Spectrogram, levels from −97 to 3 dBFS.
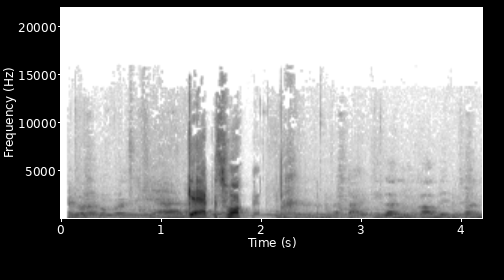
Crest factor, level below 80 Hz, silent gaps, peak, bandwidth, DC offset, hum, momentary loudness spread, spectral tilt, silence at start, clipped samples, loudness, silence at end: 22 dB; -60 dBFS; none; -2 dBFS; 15.5 kHz; under 0.1%; none; 23 LU; -4 dB/octave; 0.05 s; under 0.1%; -18 LUFS; 0 s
